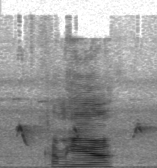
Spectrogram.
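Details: Black and white stray neighbourhood cat outdoors giving a single steady, nasal meow about half a second long, amid a person calling to it in Khmer and English.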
